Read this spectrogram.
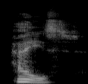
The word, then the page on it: hazed: Australian English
